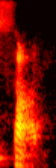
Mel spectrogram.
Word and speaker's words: psi: ठीक है, उसका वेव इक्वेशन को सिंबॉलिकली हम रिप्रेजेंट करते हैं in terms of पीएसआई, पी is silent, that is सार।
